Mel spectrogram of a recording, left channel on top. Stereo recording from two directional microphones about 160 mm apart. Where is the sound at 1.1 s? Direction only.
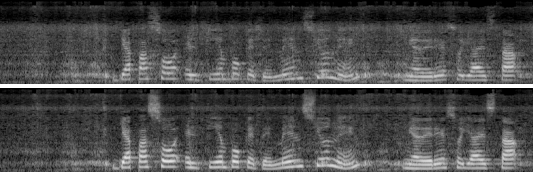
65° right (ahead or behind).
